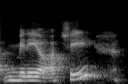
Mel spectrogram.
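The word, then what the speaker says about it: Miniaci: I am also on Twitter, where my name is just my name, which is Sarah Miniacci. Miniacci does not have an H, despite the pronunciation. It's M-I-N-I-A-C-I.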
